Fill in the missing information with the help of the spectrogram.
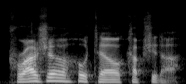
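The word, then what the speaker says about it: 플라자 호텔 갑시다: So L's become R's and Z's become J's. And so I actually felt that I was kind of mocking the Korean accent, but it was actually, this was truly the right way to say it, was Praja Hotel Kapshida.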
